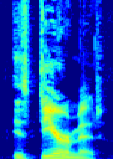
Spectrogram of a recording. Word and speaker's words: Diarmuid: It's more pronounced like deer, mid, Diarmid.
